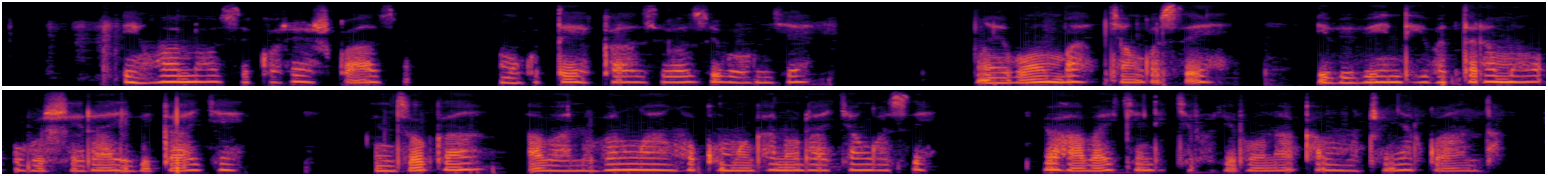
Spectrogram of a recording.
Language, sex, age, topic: Kinyarwanda, female, 18-24, government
